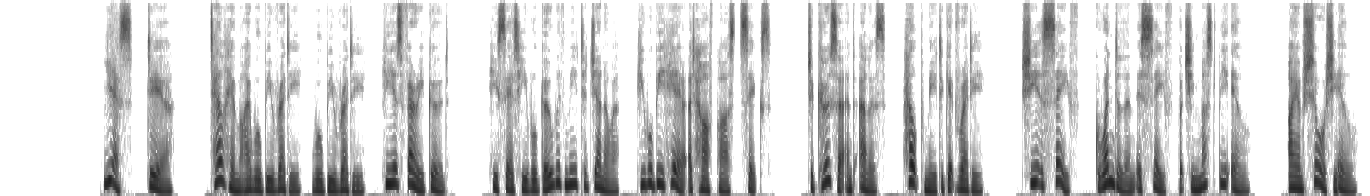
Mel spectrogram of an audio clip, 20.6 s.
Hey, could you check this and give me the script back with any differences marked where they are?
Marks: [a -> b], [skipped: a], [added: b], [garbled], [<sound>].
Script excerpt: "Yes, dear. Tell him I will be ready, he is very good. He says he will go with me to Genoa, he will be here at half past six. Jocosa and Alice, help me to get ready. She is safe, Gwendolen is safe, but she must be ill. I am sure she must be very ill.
"Yes, dear. Tell him I will be ready, [added: will be ready] he is very good. He says he will go with me to Genoa, he will be here at half past six. Jocosa and Alice, help me to get ready. She is safe, Gwendolen is safe, but she must be ill. I am sure she [skipped: must be very] ill.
